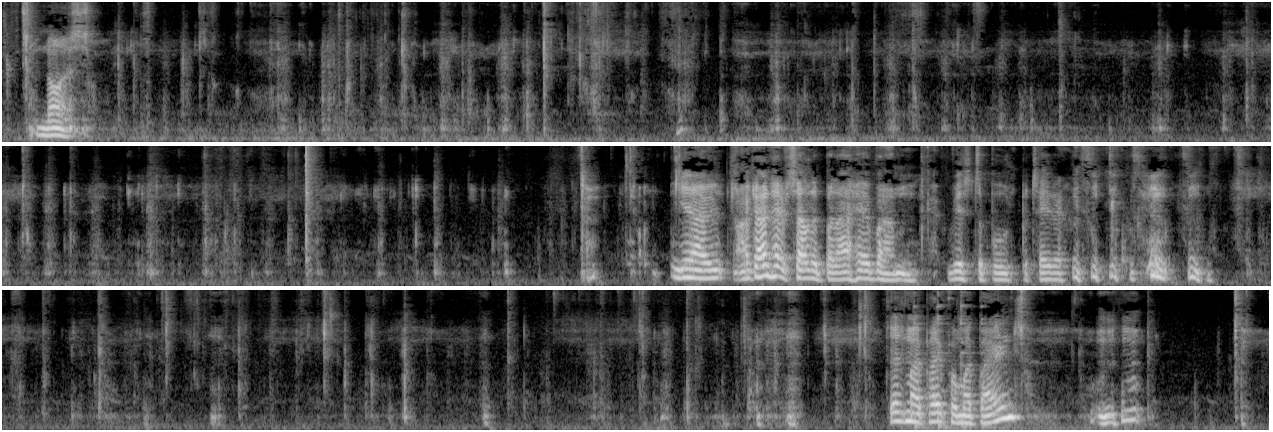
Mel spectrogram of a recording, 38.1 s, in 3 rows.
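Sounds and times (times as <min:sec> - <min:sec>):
person chewing crunchy food: 0:00.0 - 0:20.6, 0:21.2 - 0:38.0.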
